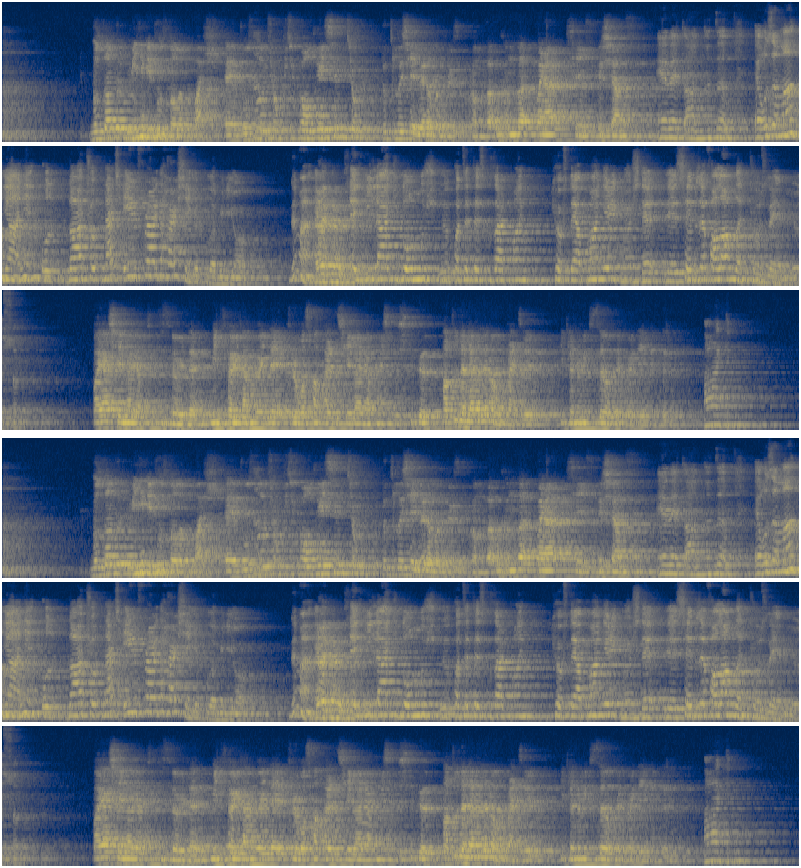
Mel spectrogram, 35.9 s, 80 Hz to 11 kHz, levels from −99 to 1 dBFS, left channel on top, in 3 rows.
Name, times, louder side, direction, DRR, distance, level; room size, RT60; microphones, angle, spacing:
voice 1, 1.3-5.4 5.7-9.4 16.6-17.2 25.3-31.9 32.3-34.0, equal, 30° left, -8 dB, 2.1 m, -25 dB
voice 2, 9.8-15.6 16.3-16.8 17.2-19.9 20.2-24.2 34.4-34.8, left 1 dB, 10° left, -3 dB, 1.1 m, -27 dB
17.5 x 9.2 x 2.7 m, 2.2 s
head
